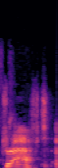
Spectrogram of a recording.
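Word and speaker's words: draught: The draft? Drought. – Mm-hmm. – Draft. – Okay, thanks.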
